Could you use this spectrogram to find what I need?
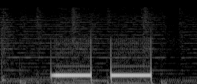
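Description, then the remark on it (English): Two steady ringback tones on an outgoing phone call, each lasting about half a second with a short gap between, heard clearly through the line with no one talking. “It's still ringing there.”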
